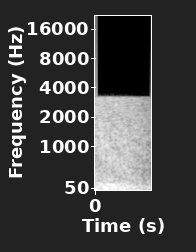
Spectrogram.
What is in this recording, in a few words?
rocket; ReaderGames; TankedUp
